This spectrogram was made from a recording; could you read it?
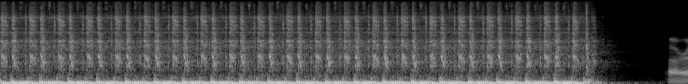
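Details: Rebuilt Raptor 700 ATV engine, 740cc Trail Monster new build, cranked with fuel disabled to prime the oil system. Even starter cranking at about 3.5 chugs per second for six seconds with no firing; no oil flow yet; cranks, no start.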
